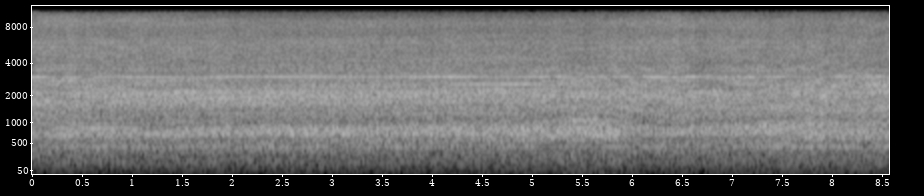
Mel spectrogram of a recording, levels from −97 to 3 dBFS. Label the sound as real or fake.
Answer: real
